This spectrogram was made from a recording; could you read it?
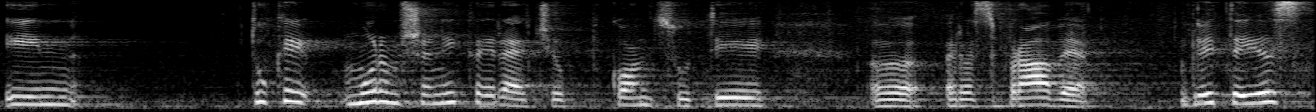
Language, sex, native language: Slovenian, female, Slovenian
